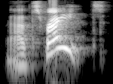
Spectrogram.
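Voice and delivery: big, loud, high praise to the class; excited teacher praise. Shown as a demonstration. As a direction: cheer the child on. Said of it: "You could say".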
